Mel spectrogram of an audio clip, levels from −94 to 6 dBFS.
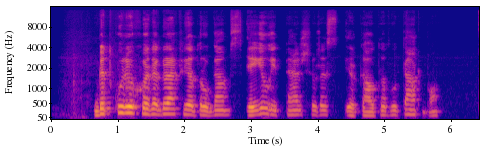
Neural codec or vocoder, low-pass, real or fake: vocoder, 44.1 kHz, 128 mel bands, Pupu-Vocoder; 14.4 kHz; fake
